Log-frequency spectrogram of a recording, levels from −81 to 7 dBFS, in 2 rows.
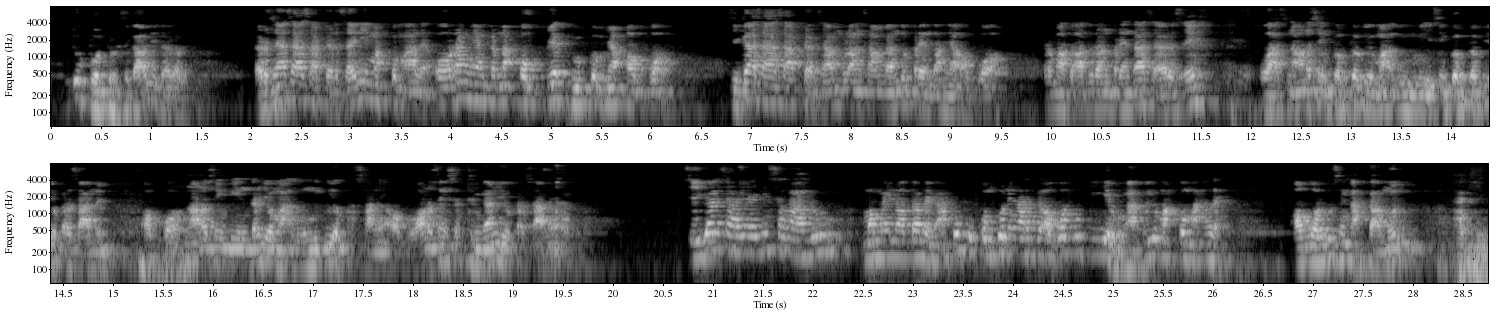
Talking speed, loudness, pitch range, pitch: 165 wpm, -22 LUFS, 120-195 Hz, 155 Hz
